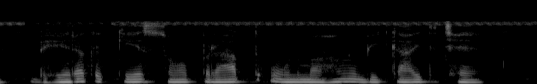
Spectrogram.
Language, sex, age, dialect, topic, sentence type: Maithili, male, 51-55, Southern/Standard, agriculture, statement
